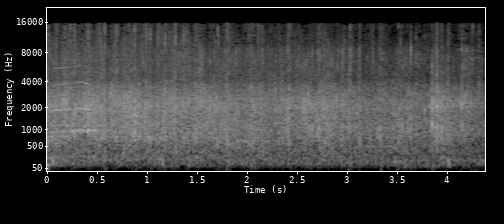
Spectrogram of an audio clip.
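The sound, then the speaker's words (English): A large church audience claps steadily, a dense wash of applause at a consistent level from start to finish, with no voices standing out. “I'm telling you that she deserves a round of applause from this church.”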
